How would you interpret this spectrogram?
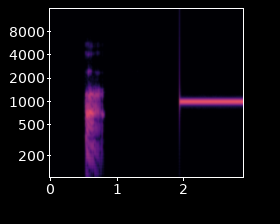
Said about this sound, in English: Beep it out.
